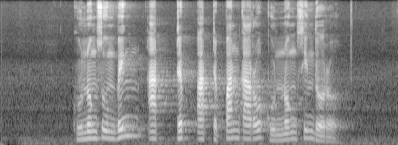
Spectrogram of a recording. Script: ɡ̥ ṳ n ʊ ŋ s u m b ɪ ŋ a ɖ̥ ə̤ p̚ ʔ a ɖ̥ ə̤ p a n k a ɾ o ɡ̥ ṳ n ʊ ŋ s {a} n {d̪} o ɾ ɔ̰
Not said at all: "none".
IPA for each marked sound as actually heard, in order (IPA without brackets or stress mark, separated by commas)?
i, d̪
